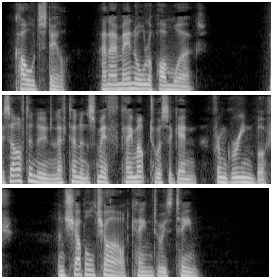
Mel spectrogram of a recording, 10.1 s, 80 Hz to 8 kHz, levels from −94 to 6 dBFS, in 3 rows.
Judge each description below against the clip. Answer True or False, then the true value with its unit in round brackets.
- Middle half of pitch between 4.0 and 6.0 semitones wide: False (3.2 semitones)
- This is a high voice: False (145 Hz)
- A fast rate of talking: False (160 wpm)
